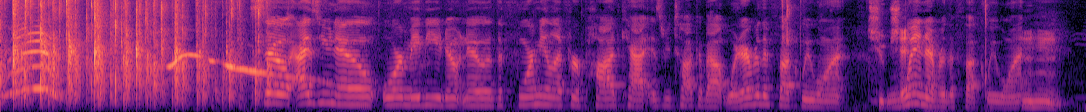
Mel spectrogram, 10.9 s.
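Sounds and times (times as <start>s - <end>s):
audience applause: 0.0s - 2.8s
speech: 2.7s - 10.7s.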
